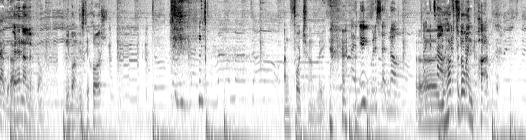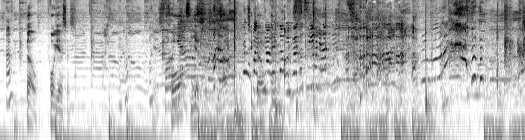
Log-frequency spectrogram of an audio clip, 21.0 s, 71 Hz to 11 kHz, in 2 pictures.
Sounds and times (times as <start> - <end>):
Laughter: 6.6 - 7.1, 17.0 - 21.0.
